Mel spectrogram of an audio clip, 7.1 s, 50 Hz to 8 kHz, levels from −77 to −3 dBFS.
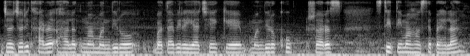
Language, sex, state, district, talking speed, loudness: Gujarati, female, Gujarat, Valsad, 120 wpm, -15 LUFS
